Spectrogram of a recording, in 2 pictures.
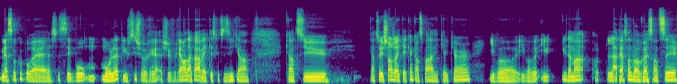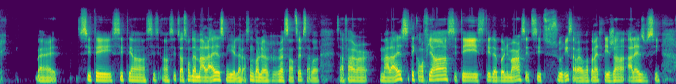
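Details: Stuttering in an adult man who stutters.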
